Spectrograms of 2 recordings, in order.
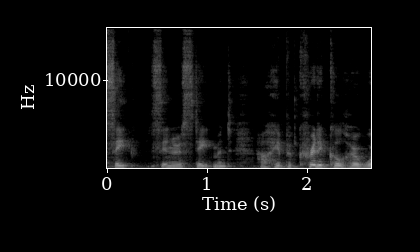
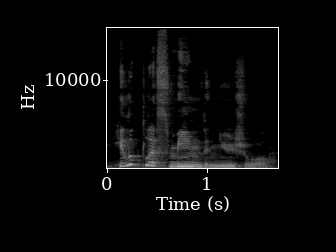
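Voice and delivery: plain reading voice

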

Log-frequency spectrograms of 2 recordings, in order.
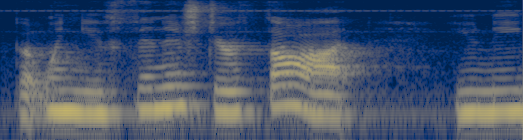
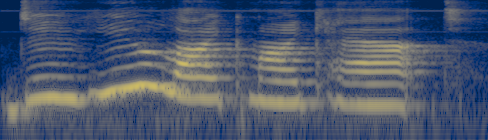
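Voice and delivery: "Do you like my cat?" high on you and rising like a question; slow, high questioning read with the peak on you; asking a question; 7 semitones higher, 5 dB louder, slower than usual. Shown as a demonstration. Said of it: "The second one says".

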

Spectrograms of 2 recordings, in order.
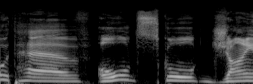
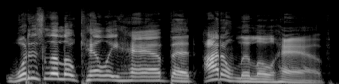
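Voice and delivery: mock shout; 5 semitones higher, 4 dB louder than usual. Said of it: "Alexa shouts after him".

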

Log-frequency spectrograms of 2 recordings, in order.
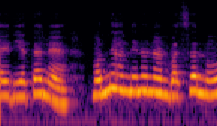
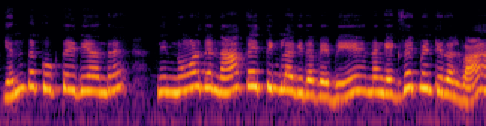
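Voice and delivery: excited; 6 semitones higher, 3 dB louder than usual. Acted. Boyfriend thrilled to see her.

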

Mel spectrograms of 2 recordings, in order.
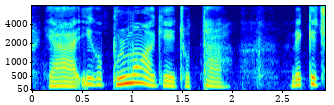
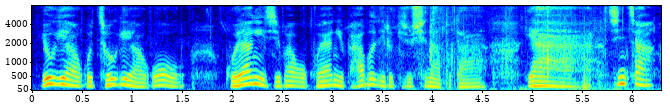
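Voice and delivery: usual speaking voice

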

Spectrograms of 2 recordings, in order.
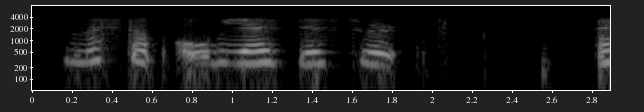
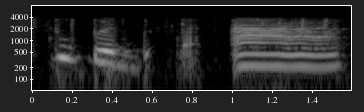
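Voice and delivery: ordinary delivery

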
